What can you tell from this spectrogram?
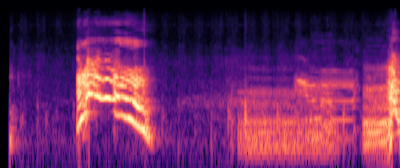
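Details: Pet dog "talking" with its owner's brother, giving a drawn-out, wavering whine-growl with falling pitch, then a lower rumbling growl with a rising tone, ending in a short burst.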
